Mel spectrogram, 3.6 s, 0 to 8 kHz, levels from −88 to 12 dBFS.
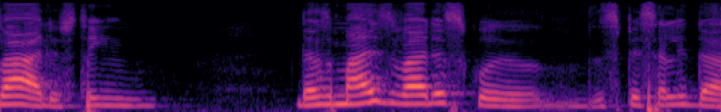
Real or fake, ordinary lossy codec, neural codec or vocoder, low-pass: real; none; none; 7.2 kHz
